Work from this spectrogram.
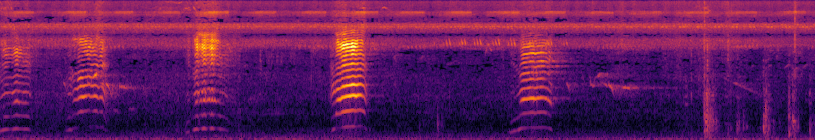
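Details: Goat eating grass, giving four wavering, nasal bleats spaced about one and a half to two seconds apart, the third loudest, over a steady high-pitched hum and low background rumble, with a few faint clicks near the end.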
